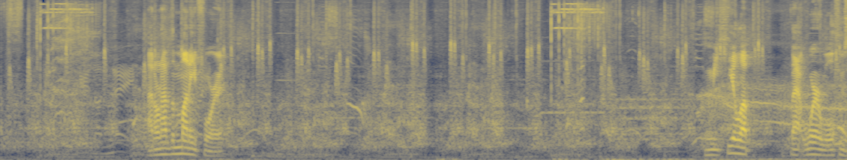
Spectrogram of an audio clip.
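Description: Swords clash and clink in a skirmish.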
